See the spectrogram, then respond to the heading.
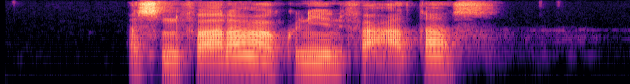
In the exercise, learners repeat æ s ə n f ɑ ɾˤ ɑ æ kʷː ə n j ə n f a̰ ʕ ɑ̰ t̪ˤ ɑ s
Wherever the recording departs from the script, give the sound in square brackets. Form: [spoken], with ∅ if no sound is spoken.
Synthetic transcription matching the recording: æ s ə n f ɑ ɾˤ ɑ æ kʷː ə n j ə n f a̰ ʕ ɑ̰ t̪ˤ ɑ s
